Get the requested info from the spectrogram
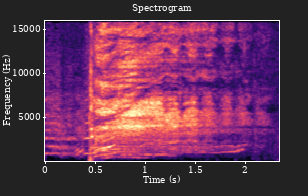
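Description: Rubber chicken squeezed, letting out a long, harsh squawk that starts suddenly about half a second in and trails off over more than a second, with laughter mixed in.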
